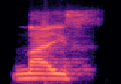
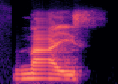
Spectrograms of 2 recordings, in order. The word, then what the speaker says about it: gneiss: Gneiss. Gneiss. G is silent here. Gneiss.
